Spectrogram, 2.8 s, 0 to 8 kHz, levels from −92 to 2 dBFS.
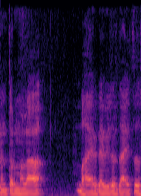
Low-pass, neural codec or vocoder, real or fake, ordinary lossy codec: none; none; real; none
